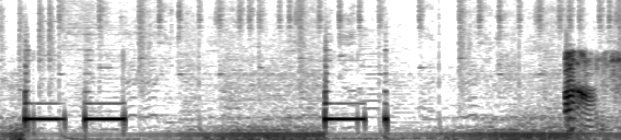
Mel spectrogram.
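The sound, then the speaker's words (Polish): A phone ringback tone sounds as a call is placed, in short, steady beeps, two close together, then another pair after a pause, over a constant low rumbling hum like a running car engine. “Dobra, dzwonimy.”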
